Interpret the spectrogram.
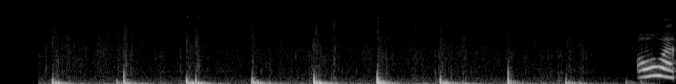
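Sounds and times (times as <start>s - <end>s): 
heavy foley footsteps: 0.4s - 6.6s
voice: 6.4s - 6.7s.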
